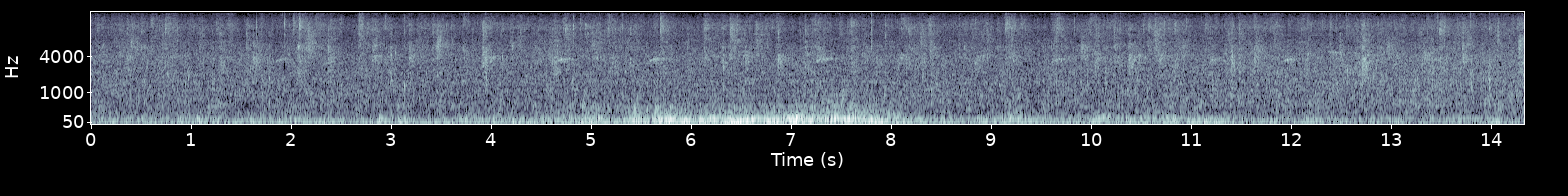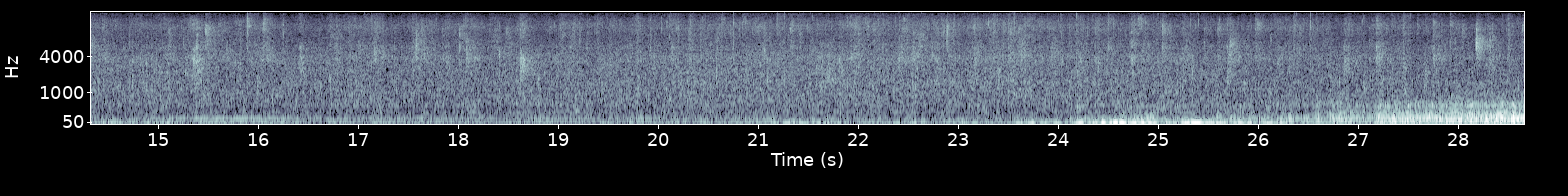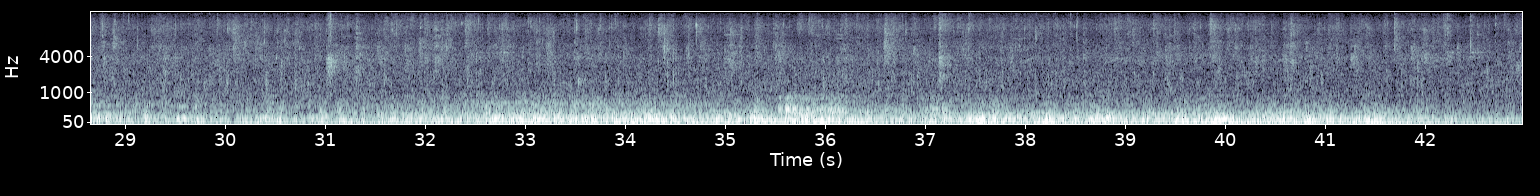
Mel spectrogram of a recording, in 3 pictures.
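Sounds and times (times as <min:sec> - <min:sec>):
steady rain: 0:00.0 - 0:42.9
thunder rumbling: 0:30.4 - 0:41.9.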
